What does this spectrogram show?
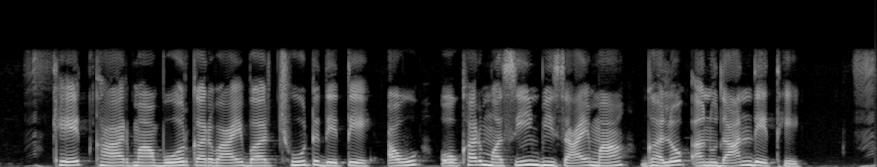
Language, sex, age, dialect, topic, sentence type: Chhattisgarhi, female, 60-100, Central, agriculture, statement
